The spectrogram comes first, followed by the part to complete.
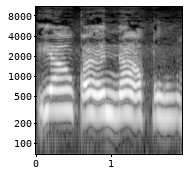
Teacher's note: huruf qaf mati di tengah-tengah kalimah. Qalqalah surah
